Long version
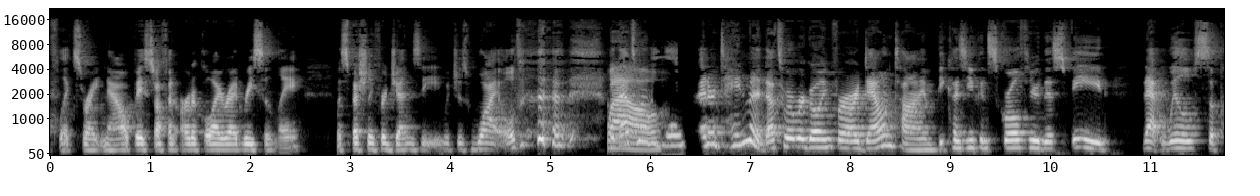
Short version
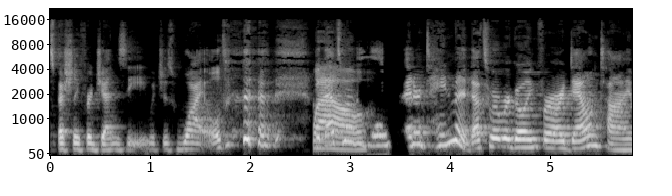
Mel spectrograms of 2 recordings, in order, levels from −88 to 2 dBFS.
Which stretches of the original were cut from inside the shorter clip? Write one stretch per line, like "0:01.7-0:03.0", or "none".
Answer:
none

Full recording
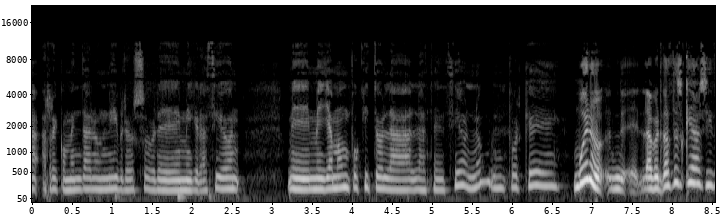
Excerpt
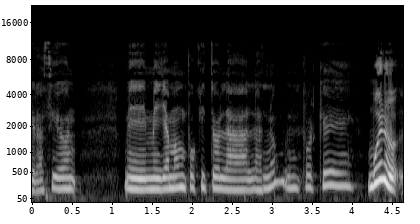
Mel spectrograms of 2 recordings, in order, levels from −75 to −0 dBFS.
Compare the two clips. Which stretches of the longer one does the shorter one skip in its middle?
0:04.9-0:05.4

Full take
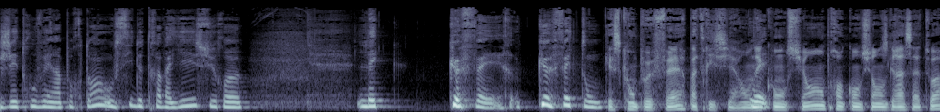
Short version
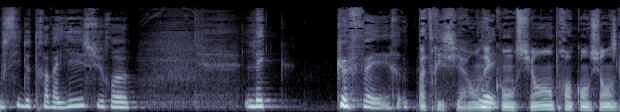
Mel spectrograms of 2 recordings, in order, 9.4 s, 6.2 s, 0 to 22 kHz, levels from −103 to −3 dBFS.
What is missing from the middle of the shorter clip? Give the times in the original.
0:05.3-0:06.9

